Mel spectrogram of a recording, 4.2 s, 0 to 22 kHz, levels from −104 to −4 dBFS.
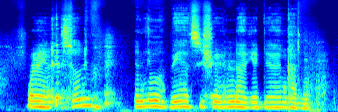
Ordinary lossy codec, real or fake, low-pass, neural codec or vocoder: none; fake; none; codec, 44.1 kHz, 1.7 kbps, Pupu-Codec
